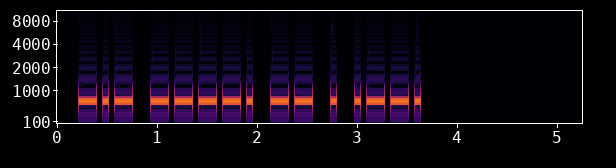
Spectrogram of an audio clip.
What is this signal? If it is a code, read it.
Morse code, heard as a keyed tone, about 20 wpm, 700 Hz. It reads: K9MEP
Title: Speed Racing - USA 1x3 Call Signs 17wpm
